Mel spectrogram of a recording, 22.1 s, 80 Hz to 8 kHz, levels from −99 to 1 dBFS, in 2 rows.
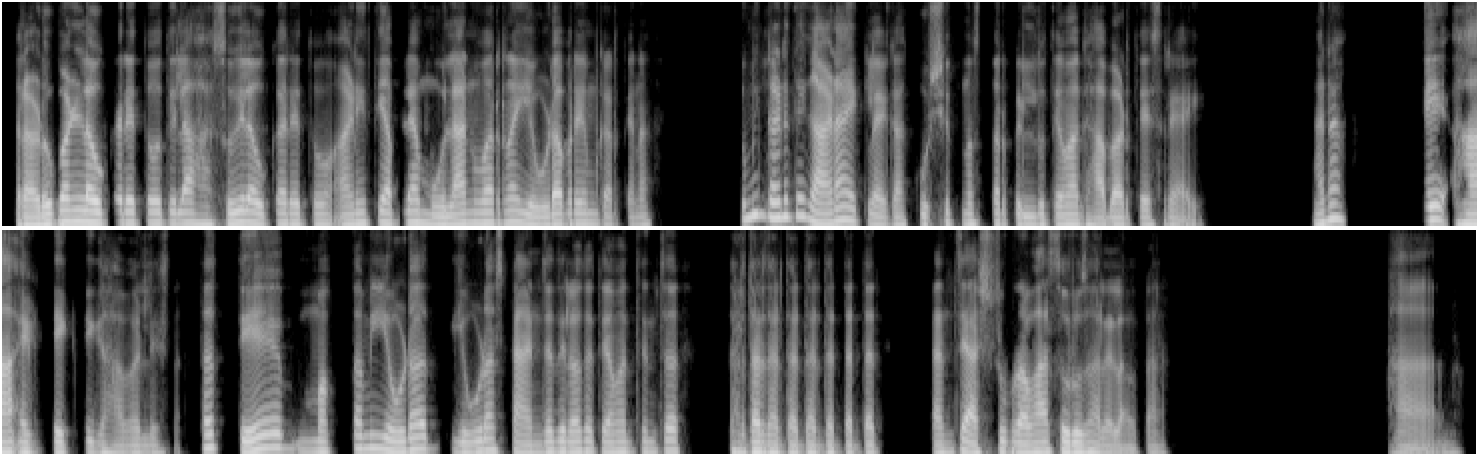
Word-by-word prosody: रडू 115 +2 +6
पण 155 0 +6
लवकर 145 -1 +4
येतो, 140 0 +1
तिला 140 0 +1
हसूही 135 +5 +2
लवकर 135 -1 +1
येतो 125 0 -2
आणि 125 +3 0
ती 150 - +2
आपल्या 140 +2 +1
मुलांवर 135 +3 +2
ना 150 - +2
एवढं 125 -2 +3
प्रेम 135 0 -1
करते 115 -3 -9
ना. 110 +1 -6 0.7
तुम्ही 220 +6 +1 0.3
ते 230 - +1
गाणं 140 -4 +4
ऐकलंय 150 -10 0
का? 110 +1 -4
कुशीत 125 +3 -5
नस 130 -1 -2
तर 135 - -2
पिल्लू 115 0 -1
तेव्हा 125 +1 +2
घाबरतेच 105 0 -2
रे 105 - -4
आई. - - -8 0.9
आहे 135 - +2
ना 195 - +3 0.6
ते 180 +1 +4
हां, 125 +1 +5
एकटी, 125 +2 -2
एकटी 125 +2 -5
घाबरलीस 105 -2 -4
ना. - - -22 0.2
तर - - +4 0.2
ते 160 +7 +5 0.3
फक्त 130 +6 -3
मी 170 0 +1
एवढा 150 +2 +4 0.3
एवढा 135 +4 +1
स्टँजा 120 -3 -1
दिला 130 -1 +2
होता 135 +1 +1
तेव्हा 130 0 +1
त्यांचं 135 +2 -2 0.4
धड-धड, 125 0 +2
धड-धड, 115 -2 0
धड-धड, 110 +1 -1
धड-धड 110 +1 -3 0.4
त्यांचे 115 +4 -1
अश्रु 125 +2 0
प्रवाह 125 0 +3
सुरू 125 -1 +5
झालेला 105 -6 -1
होता. 95 +2 -10 1.7
हां. 100 +3 -8
125 Hz, 165 wpm, -22 LUFS, 115-140 Hz, 1.7 s, रडू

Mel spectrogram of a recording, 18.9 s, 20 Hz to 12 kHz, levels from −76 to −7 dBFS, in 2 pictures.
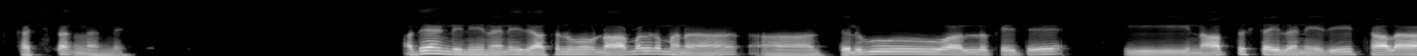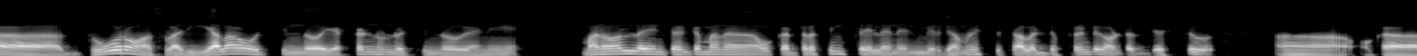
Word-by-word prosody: ఖచ్చితంగండి. 115 - -3 1.9
అదే 180 - +4
అండి 155 -4 0
నేననేది. 130 +1 0
అసలూ 145 +4 -2 0.2
నార్మల్‌గా 165 +7 +2
మనా 125 -4 -1 0.5
ఆహ్, 100 -1 -3 0.2
తెలుగూ 145 +6 +1 0.4
వాళ్ళుకైతే, 130 0 -1 0.7
ఈ - - -2 0.4
నార్త్ 125 +6 +1
స్టైలనేదీ 125 -3 0 0.2
చాలా 130 +1 +5 0.7
దూరం. 195 +10 +5
అసలది 110 -2 -1
ఎలా 170 +6 +4
ఒచ్చిందో, 125 -3 -1 0.2
ఎక్కడి 145 +6 -3
నుండొచ్చిందో 115 -4 -4
గానీ, 105 +1 -6 0.6
మనోళ్ళు 165 +3 +4
ఏంటంటే, 145 -1 -1
మనా 140 0 0 0.2
ఒక - - 0
డ్రస్సింగ్ 160 +4 -2
స్టైలనేది 120 -2 -2
మీరు 115 0 -5
గమనిస్తే 135 +5 -6
చాలా 120 +2 +5
డిఫరెంట్‌గా 140 +1 -2
ఉంటది. 95 -3 -5
జస్టు 115 +7 -3 0.6
ఆ! - - -1 0.5
ఒకా 105 - +2
130 Hz, 110 wpm, -23 LUFS, 115-145 Hz, 1.9 s, చాలా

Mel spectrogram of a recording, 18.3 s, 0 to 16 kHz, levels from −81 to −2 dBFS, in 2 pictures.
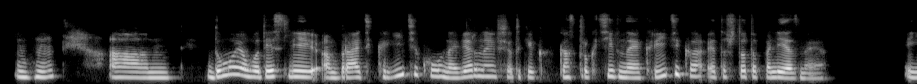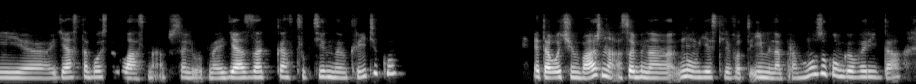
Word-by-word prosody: Мгм, 225 +2 -1 0.5
ам, 205 -2 -1 0.3
думаю, 275 +7 +3
вот 225 -1 +2
если, 235 -1 +4
а, - - -1
брать 210 +2 -1
критику, 260 +2 -2
наверное, 240 +4 0
всё-таки 235 -2 -6
к - - -16
конструктивная 220 -1 -2
критика- 260 - -2
это 235 +2 -6
что-то 235 0 -3
полезное, 190 -3 -1 0.7
и, 205 -1 0
э, 195 -1 -2
я 205 0 +3
с - - -17
тобой 225 +1 -1
согласна 210 -1 -2
абсолютно, 205 -1 -7
я 205 0 +7
за 215 +1 +2
конструктивную 220 -1 -2
критику. 355 - -3 1.3
Это 220 -3 +7
очень 215 0 +2
важно, 250 +4 +5
особенно, 205 -3 +2
ну, 235 0 +3
если 215 -1 -1
вот 190 0 -6
именно 200 -4 0
про 195 +1 -8
музыку 305 - +1
говорить, 225 -2 +1
да, 195 -1 -3
220 Hz, 130 wpm, -20 LUFS, 205-235 Hz, 1.3 s, я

